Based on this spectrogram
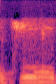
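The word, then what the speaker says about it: Jini: i worked on the genie project it's spelled j-i-n-i but pronounced like the woman's name genie and genie was really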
